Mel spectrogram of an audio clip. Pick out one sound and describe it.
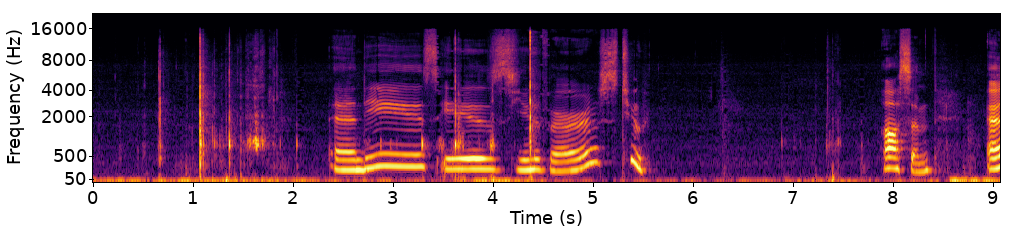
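Plastic packaging crinkles in a young woman's hands.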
